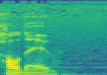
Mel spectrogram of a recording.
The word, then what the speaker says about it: Holdo: Oh, well, I didn't even say it right. It's Holdo.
